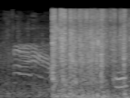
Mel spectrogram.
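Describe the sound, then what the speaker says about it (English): Airstrike in Call of Duty DMZ, a sudden loud burst of rapid blasts and crackling impacts erupting after a brief quiet moment, with voices in the background. "Did somebody just airstrike us?"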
